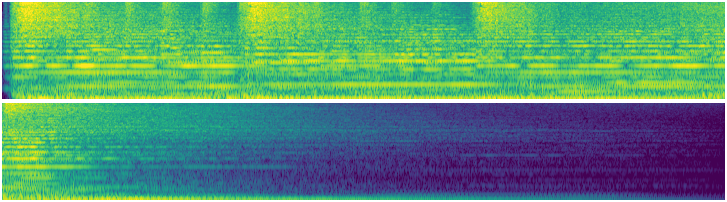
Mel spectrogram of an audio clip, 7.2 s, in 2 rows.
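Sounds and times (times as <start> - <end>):
big orchestral losing fanfare: 0.0 - 5.4.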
